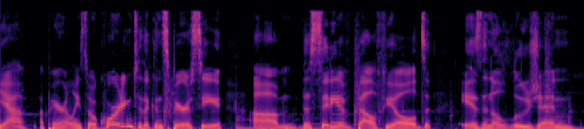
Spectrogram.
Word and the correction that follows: Bielefeld: It could be Bielefeld. – I think it's Bielefeld. That's how I pronounced it, I think.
